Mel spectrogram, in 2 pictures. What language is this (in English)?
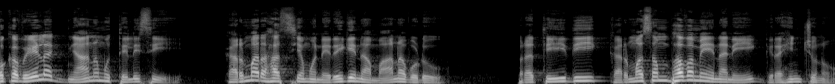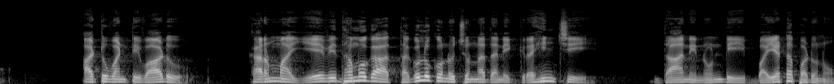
Telugu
